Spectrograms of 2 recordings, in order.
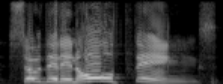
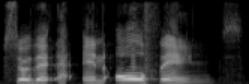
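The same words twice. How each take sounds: First: Slow, loud, high with all stressed; emphatic scripture reading. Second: Slow, loud, "all" drawn out; slow emphatic repeat. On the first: Pastor reading the verse slowly for emphasis. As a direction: lean into "all". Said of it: "this is really important to me". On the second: Pastor repeating the promise slowly for emphasis. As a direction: savour every word. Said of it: "That sounded almost like a guarantee". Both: Shown as a demonstration.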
